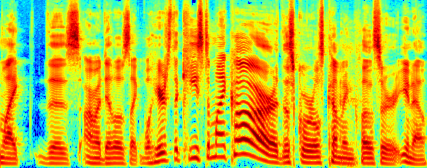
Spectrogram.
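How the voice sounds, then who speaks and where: Speaking at a very fast pace, a man with an American accent uses a medium pitch and ordinary pitch variation. The recording is very clean, the background silent. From US West Coast, San Francisco Bay Area. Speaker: musical comedian and puppeteer. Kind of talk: casual chat.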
